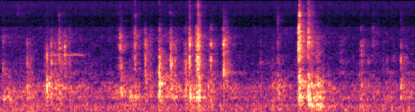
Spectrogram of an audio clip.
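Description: Computer keyboard being typed on: faint, irregular keystrokes, with one louder keystroke about three seconds in.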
